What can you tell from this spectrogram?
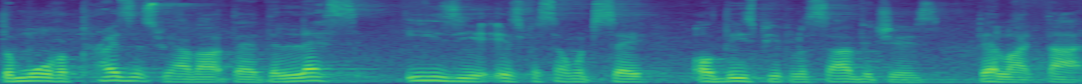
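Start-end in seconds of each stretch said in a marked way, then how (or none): none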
